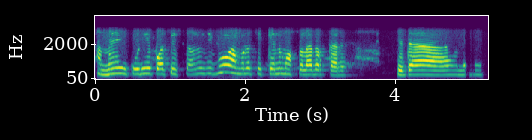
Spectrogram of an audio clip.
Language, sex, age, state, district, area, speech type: Odia, female, 60+, Odisha, Jharsuguda, rural, conversation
